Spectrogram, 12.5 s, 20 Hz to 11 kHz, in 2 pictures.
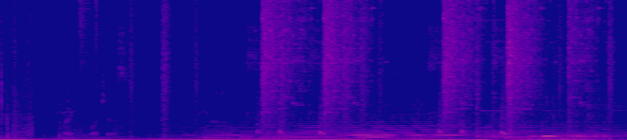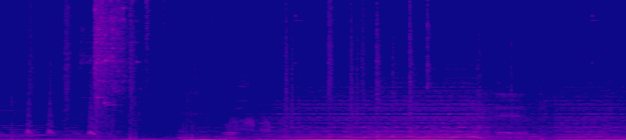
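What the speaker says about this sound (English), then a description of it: "every single one of those bottles and glasses is destructible" Bottles and glasses shattering one after another in Metal Gear Solid 2, sharp breaking crashes over a steady music bed, with someone talking throughout.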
